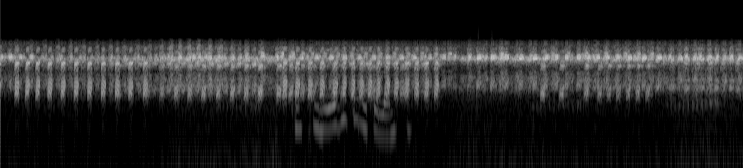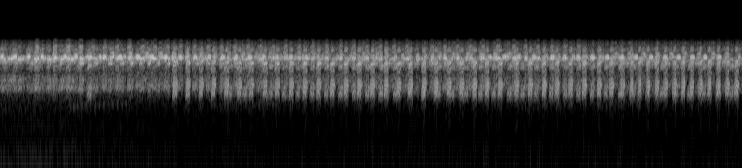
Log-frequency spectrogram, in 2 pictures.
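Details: Garden pond frogs in full nighttime chorus, rapid rattling croaks overlapping without pause; early on a short, low, wavering sound briefly cuts through beneath the chorus.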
